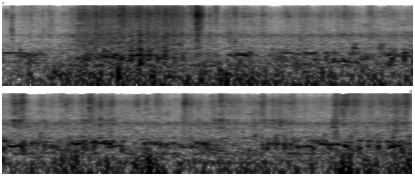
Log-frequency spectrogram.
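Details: Several fancy pigeons on a breeding farm give overlapping low, bubbling coos throughout, with a constant low hum of background noise and occasional faint knocks.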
